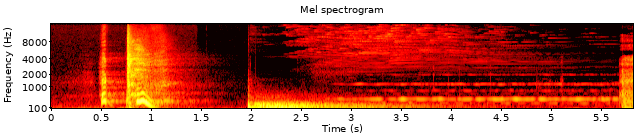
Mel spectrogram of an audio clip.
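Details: Comedy sketch, acted: two sharp sneezes in quick succession as a cartoon sneeze sound effect, followed by a thud and soft music; sneezing more than twice in a row.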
